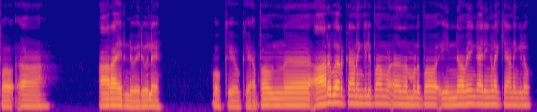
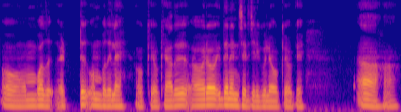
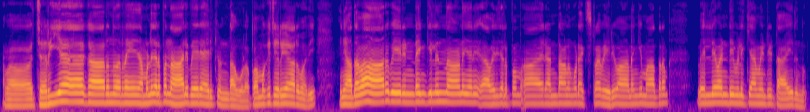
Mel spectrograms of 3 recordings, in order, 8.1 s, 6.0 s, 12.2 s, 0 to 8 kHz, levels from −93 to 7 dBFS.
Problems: none marked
